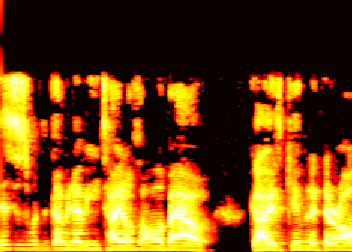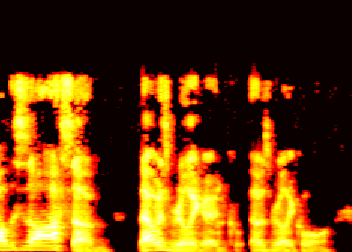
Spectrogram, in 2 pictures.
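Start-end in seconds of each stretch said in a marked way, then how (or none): 0.0-4.6 thrilled, all-in, excited, pitched-up enthusiasm. Retelling Seth Rollins talking on the mic: imitating excited Seth Rollins. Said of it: "he got so excited".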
